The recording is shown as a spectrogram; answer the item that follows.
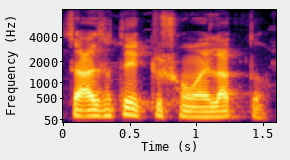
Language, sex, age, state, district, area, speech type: Bengali, male, 45-60, West Bengal, Bankura, urban, spontaneous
